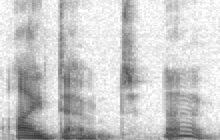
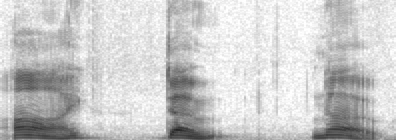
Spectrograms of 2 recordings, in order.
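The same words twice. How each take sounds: First: The T in 'don't' is clearly pronounced. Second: The T in 'don't' is almost silent. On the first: "the proper way to pronounce it would be with the strong T" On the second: "I'm actually making the T silent. It's almost non-existent"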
